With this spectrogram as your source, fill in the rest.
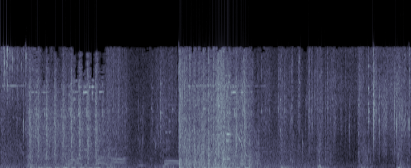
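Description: Gunshots fire in rapid bursts, loud and close.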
